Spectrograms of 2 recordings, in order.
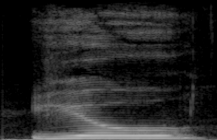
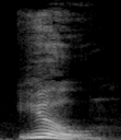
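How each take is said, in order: First: The pitch stays high and level. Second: The pitch falls sharply from high.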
